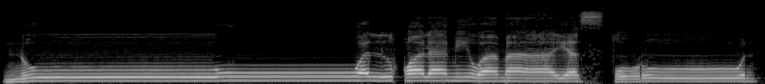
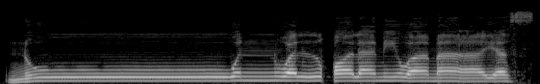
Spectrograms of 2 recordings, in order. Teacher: نون ساكنة عادية وبعدها واو ولا إدغام · Shown in: second take · Term: الإظهار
